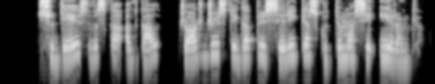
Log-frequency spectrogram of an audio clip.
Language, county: Lithuanian, Vilnius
